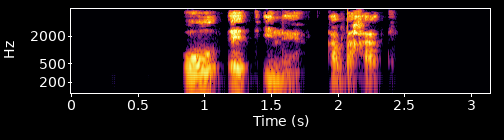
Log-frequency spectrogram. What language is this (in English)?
Bashkir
